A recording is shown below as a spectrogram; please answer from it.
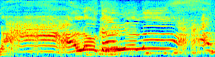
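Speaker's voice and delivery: very high squealing mock laughter; imitating laughing kids. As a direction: cackle the words like kids laughing at dad. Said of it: "and they're laughing".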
